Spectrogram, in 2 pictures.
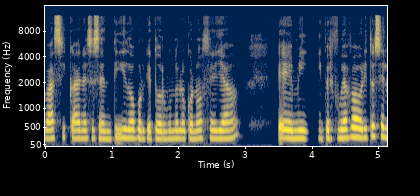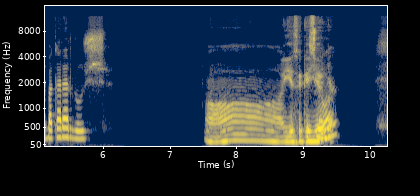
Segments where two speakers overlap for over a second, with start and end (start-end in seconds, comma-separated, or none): none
